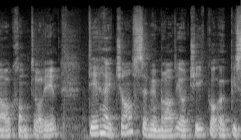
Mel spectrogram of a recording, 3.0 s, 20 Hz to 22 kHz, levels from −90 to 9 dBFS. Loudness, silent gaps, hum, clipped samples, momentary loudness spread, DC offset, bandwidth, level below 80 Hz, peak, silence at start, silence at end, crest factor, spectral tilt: -16 LUFS; none; none; under 0.1%; 4 LU; under 0.1%; 18.5 kHz; -50 dBFS; -2 dBFS; 0 s; 0 s; 14 dB; -5 dB/octave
